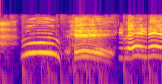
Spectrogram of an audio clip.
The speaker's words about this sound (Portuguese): o bode voltou, infelizmente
